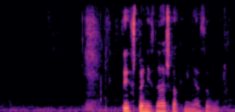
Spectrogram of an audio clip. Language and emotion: Russian, neutral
